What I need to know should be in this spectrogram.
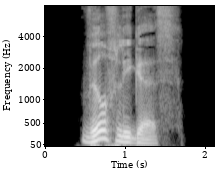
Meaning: strong/mixed nominative/accusative neuter singular of würflig
- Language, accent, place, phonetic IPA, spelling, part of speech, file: German, Germany, Berlin, [ˈvʏʁflɪɡəs], würfliges, adjective, De-würfliges.ogg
